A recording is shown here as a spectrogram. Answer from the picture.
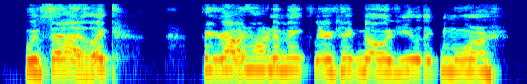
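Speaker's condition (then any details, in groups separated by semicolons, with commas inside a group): Cerebral palsy; spastic quadriplegic cerebral palsy, all four limbs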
